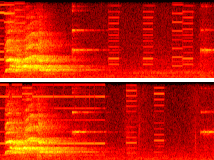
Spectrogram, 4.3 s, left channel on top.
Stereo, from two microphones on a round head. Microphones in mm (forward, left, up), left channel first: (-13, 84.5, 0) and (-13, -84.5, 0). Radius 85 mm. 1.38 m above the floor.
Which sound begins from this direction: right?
A scream, at 0.1 s.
